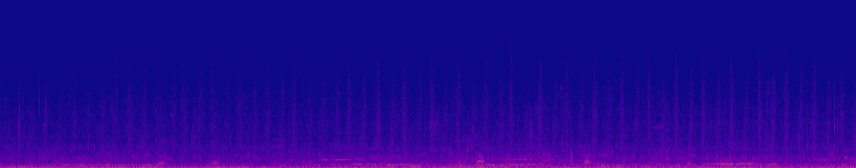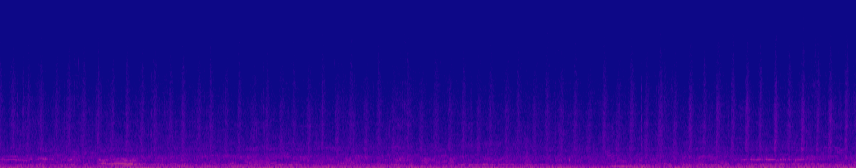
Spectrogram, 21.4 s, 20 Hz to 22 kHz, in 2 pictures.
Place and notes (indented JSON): {
  "title": "Lithuania, Kernave, Festival of Experimental Archaeology",
  "date": "2017-07-08 14:14:00",
  "description": "18th International Festival of Experimental Archaeology „DAYS OF LIVE ARCHAEOLOGY IN KERNAVĖ“",
  "latitude": "54.88",
  "longitude": "24.85",
  "altitude": "106",
  "timezone": "Europe/Vilnius"
}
